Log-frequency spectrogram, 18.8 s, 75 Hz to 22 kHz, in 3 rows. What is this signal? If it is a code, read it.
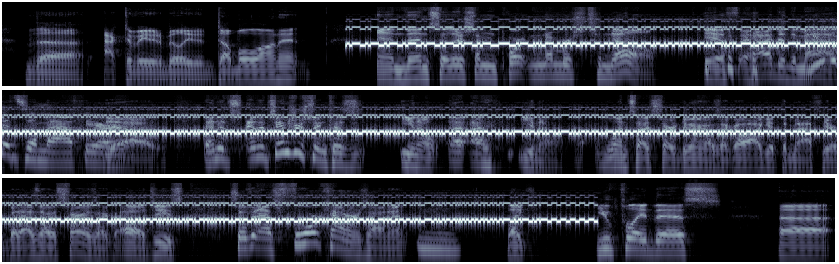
NAVTEX (SITOR-B), 100 baud, 170 Hz shift, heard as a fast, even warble, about 1260 Hz centre, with speech in English. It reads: ZCZC KB26 FIRING EXERCISE 09 1000 UTC WITHIN 6 NM OF 06-25N 142-21E. NNNN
